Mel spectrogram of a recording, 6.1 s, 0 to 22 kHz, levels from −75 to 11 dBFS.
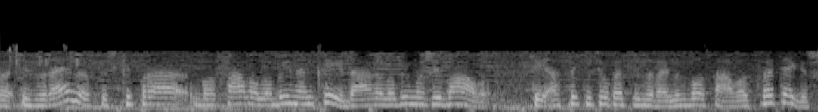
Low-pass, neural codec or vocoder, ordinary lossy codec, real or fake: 19.8 kHz; vocoder, 44.1 kHz, 128 mel bands every 256 samples, BigVGAN v2; AAC, 16 kbps; fake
